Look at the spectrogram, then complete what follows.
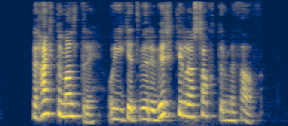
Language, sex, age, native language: Icelandic, female, 40-49, Icelandic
